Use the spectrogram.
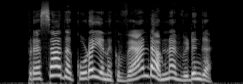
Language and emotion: Tamil, angry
